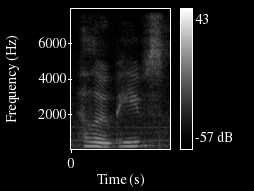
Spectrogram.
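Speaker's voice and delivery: ordinary delivery, nothing marked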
